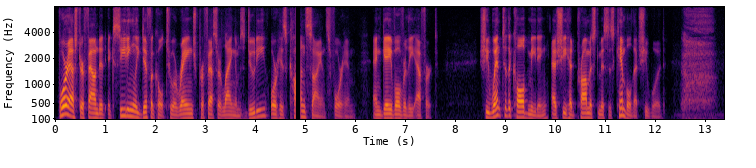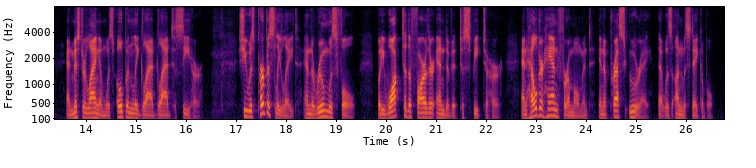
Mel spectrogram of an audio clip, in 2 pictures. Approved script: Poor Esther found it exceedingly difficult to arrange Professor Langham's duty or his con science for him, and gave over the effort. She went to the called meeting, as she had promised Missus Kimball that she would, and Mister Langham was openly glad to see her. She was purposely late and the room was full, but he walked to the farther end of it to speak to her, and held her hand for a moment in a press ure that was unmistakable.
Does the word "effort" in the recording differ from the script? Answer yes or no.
no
